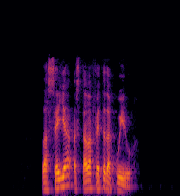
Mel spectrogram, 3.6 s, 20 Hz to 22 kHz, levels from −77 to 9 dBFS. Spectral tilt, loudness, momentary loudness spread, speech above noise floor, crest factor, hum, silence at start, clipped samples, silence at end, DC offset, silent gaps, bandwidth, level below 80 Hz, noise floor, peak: -5 dB/octave; -17 LUFS; 8 LU; 59 dB; 18 dB; none; 0.85 s; under 0.1%; 1 s; under 0.1%; none; 7.8 kHz; -60 dBFS; -76 dBFS; -2 dBFS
